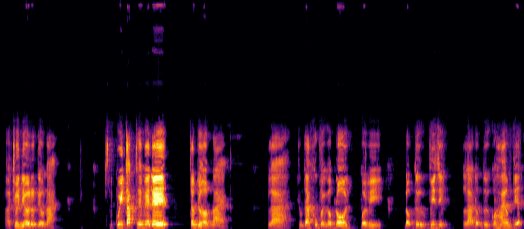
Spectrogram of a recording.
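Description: Male teacher, patient, repeats rules; roomy classroom, muffled lo-fi recording. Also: on the high side. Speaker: English teacher. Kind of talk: classroom lesson. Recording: echoey room, dull lo-fi sound.

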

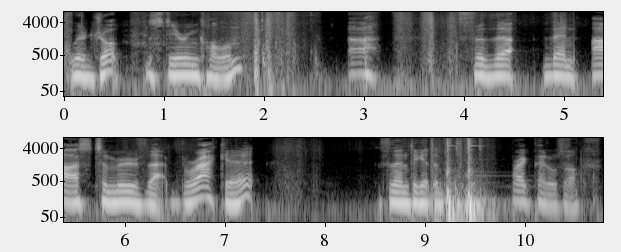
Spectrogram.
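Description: A man's voice: medium pitch, takes it slowly, pauses often, a little mellow, a little hiss or hum. A man narrating casually while working in a cramped car footwell, muttering and swearing as he goes. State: out of breath. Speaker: car project vlogger. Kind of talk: casual work-along narration.

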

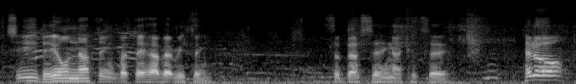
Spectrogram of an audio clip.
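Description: A middle-aged travel vlogger from Canada, his voice lowish and very animated at a normal speed, strolls a busy village neighborhood chatting with locals in simple, short phrases. The rough outdoor recording, made on an action camera held or worn on his body, carries soft background music along with crowd and street noise.

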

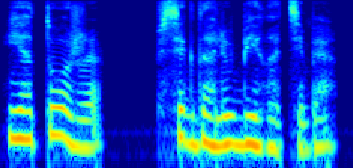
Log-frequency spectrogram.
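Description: A woman voicing a shy young governess in love, speaking softly and gently in an audiobook. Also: mid-range voice, steady tone, moderate pace, husky, no echo, studio quality. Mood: tender.

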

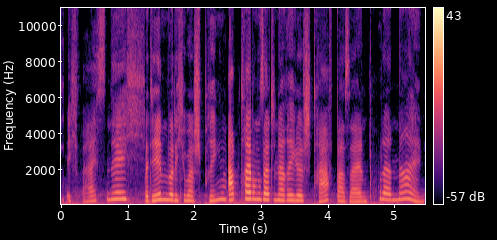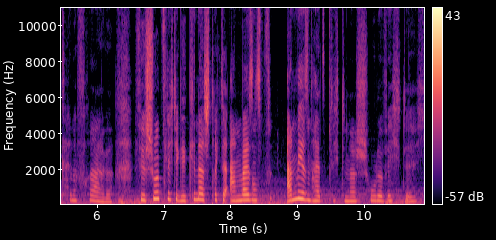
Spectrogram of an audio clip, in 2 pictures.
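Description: A woman chatting casually on a livestream with a cute, animated anime-streamer delivery, switching between reading aloud and giving her own take. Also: high voice, normal speed. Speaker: livestreamer, VTuber host. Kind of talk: casual livestream chat, reading out and answering quiz questions.

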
